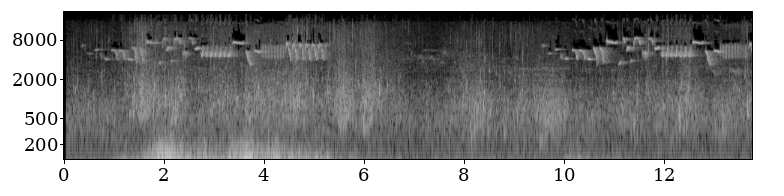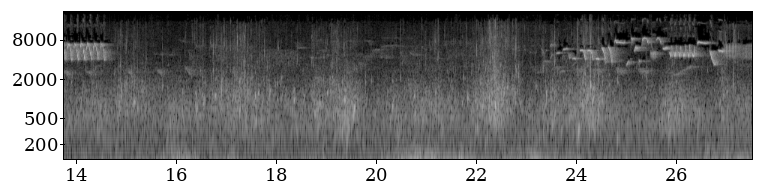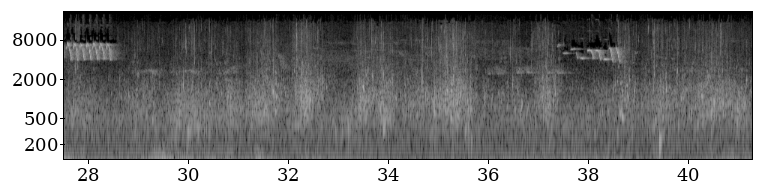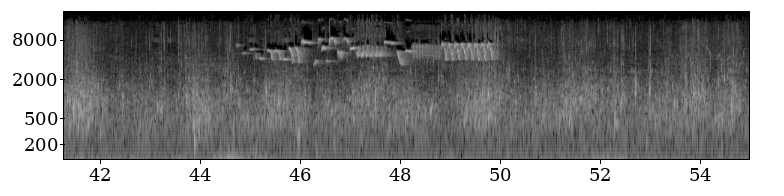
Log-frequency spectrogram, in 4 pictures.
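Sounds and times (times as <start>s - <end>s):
small waves lapping shore: 0.1s - 54.9s
songbird singing with trills: 0.7s - 5.3s, 9.9s - 14.7s, 23.5s - 28.6s, 36.0s - 38.8s, 44.7s - 50.0s.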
